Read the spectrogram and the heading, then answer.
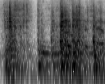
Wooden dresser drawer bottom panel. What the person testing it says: las partes inferiores de cajones son muy sueltos y golpeando alrededor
